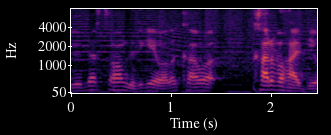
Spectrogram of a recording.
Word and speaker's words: Carvajal: Carvajal diye okunuyor dediler ona da.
